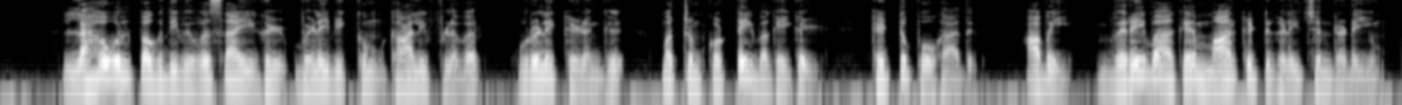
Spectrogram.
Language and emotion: Tamil, neutral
